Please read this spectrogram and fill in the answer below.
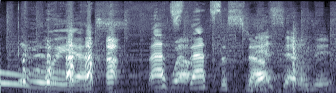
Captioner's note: laughs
